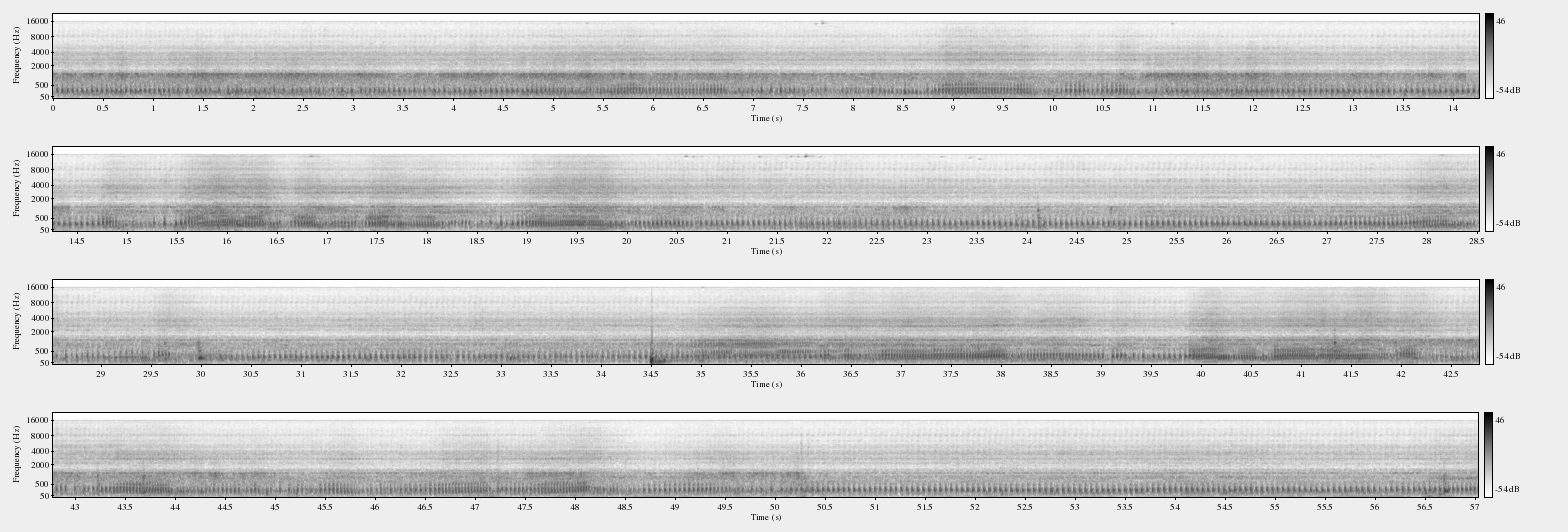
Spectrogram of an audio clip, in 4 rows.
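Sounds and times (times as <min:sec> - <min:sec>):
dirt bike engine revving: 0:14.7 - 0:20.7, 0:27.4 - 0:30.8, 0:32.6 - 0:44.3
sharp knocks: 0:34.5 - 0:35.1.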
